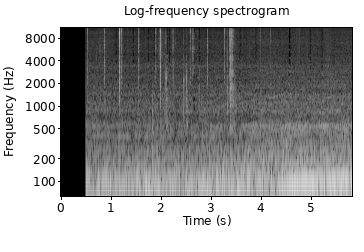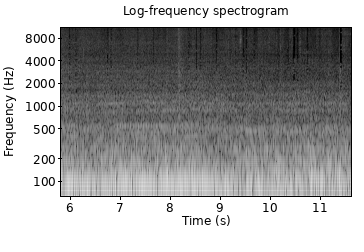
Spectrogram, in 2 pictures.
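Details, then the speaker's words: 2007 Toyota Corolla S driving, recorded at the steering yoke a year after replacing the damaged yoke that caused knocking when steering: steady low road rumble, steering quiet and smooth, no knocks or clunks. "Yeah, after a year, the steering still operates quietly and very smoothly, and we never heard any knocking sound anymore after I changed the steering lock."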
